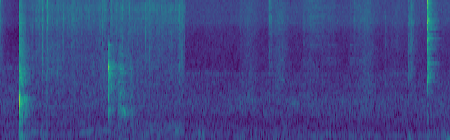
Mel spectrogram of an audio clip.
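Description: Masala koki, a Sindhi onion flatbread, cooks on a tawa griddle with a steady soft sizzle, broken by a few faint clinks and taps of utensils against the pan.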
